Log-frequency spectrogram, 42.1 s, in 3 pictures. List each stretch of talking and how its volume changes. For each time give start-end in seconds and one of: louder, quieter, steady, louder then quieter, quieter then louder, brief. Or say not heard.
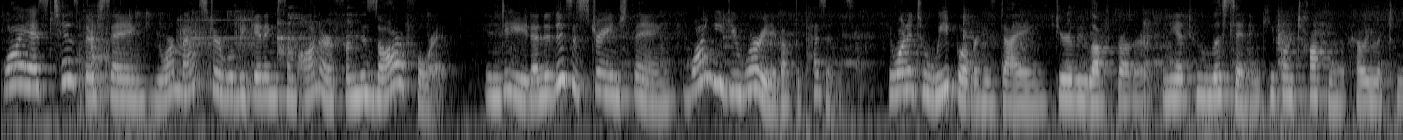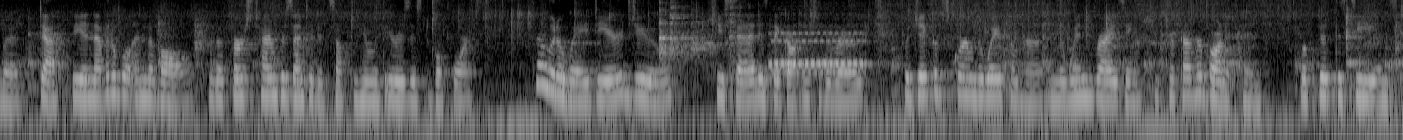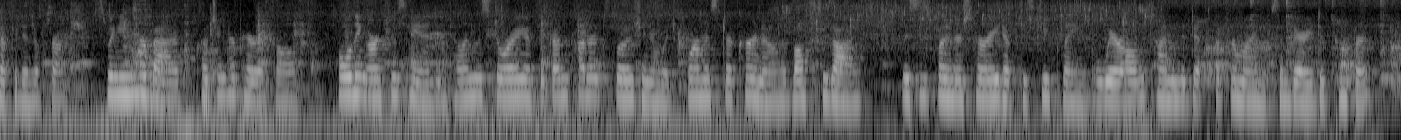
0.0-41.9 steady.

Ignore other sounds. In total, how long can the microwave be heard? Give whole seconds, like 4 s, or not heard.
not heard.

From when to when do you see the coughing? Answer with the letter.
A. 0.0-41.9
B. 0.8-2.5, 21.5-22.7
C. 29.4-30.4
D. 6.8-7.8
C.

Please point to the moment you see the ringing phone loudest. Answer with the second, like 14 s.
22 s.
